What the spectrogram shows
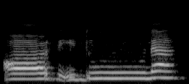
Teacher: अब यहाँ पर अलिफ है, उससे पहले जबर आ रहा है, अलिफ मद हो रही है, यहाँ पे भी टू काउंट स्ट्रेच करेंगे। वाव साकिन है, उससे पहले पेश आ रही है, यहाँ भी वाव मद हो रही है, टू काउंट स्ट्रेच करेंगे।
